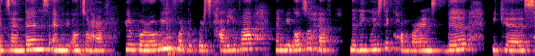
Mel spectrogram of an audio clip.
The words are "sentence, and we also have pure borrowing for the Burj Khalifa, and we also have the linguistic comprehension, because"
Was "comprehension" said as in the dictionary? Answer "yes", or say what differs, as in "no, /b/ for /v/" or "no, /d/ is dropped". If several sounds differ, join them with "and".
no, /ɹ/ is dropped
